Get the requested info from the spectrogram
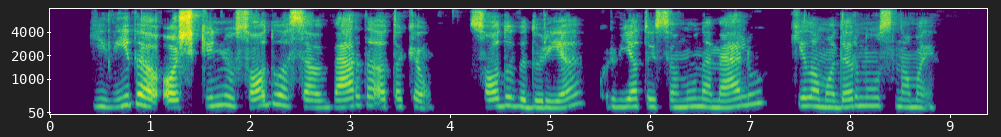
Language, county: Lithuanian, Kaunas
